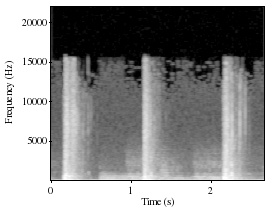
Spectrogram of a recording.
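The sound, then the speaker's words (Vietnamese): A stone smashed down repeatedly on a head, heard as three heavy, dull thuds at a steady pace about a second apart, with quieter sound between the blows. “Mỗi một tiếng chết vang lên là một lần hòn đá ở trên tay tôi đập xuống.”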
